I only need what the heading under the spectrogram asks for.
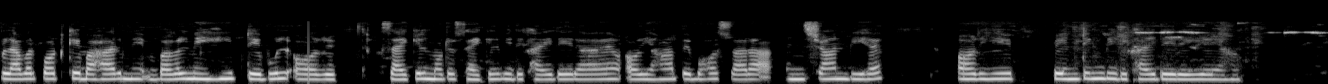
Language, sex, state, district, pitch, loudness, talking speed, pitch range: Hindi, female, Bihar, Kishanganj, 245 Hz, -16 LUFS, 155 wpm, 235-255 Hz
